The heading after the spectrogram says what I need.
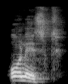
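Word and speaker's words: honest: Start हो रहे हैं, लेकिन यहां एच साइलेंट होता है प्रोनाउंस करने पर। जैसे हम लोग इसे पढ़ते हैं आवर, ओनेस्ट, ऑनर, एओ।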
